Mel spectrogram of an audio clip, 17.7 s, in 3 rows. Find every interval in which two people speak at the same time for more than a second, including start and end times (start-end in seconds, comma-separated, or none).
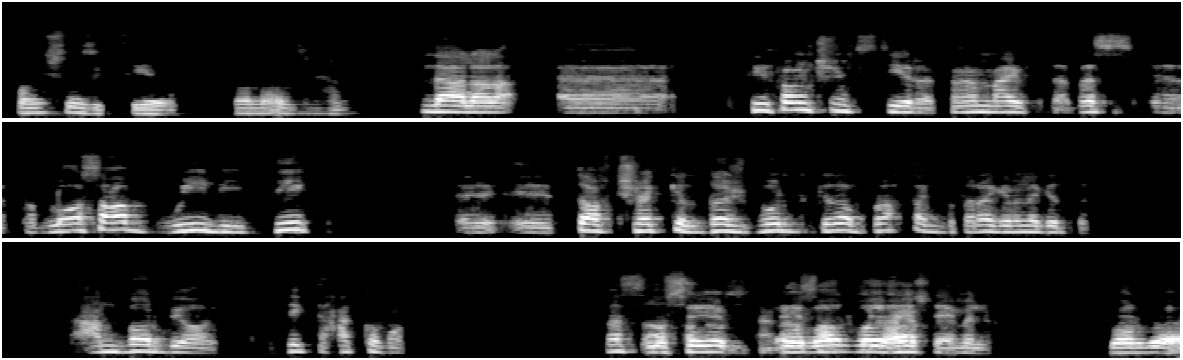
15.1-16.6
